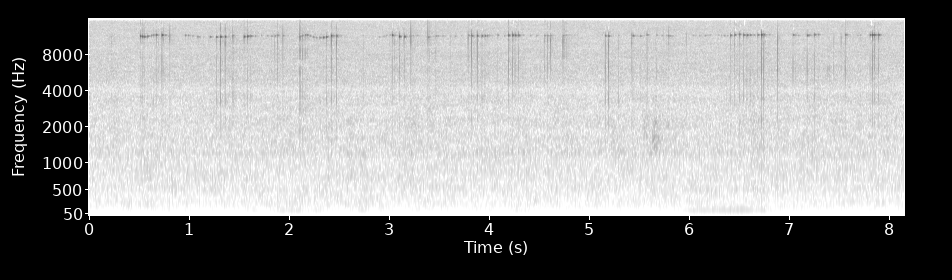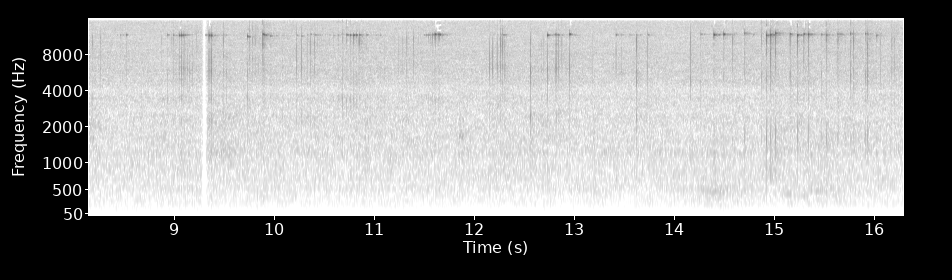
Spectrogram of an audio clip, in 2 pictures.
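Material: Glass.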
